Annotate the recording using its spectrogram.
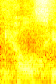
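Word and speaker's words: Kelce: I feel like Travis and Jason Kelsey have said that their last name is actually pronounced Kels. But people have just said Kelsey since their college days, and they've never really corrected anybody.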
